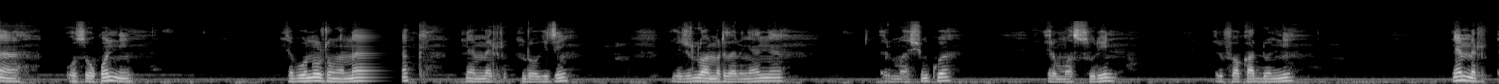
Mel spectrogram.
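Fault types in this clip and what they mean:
Call audio freeze: From 3.58 to 4.04 s the speech stalls and its last sound stretches into a fading buzz, ending in about 70 ms of silence. The likely cause is delayed packets emptying the jitter buffer. Speech resumes where it stopped, with nothing lost. A spectrogram shows smeared, decaying bands, then a blank strip.
Jitter buffer speed-up: From 9.22 to 12.10 s the receiver cuts short pitch-period slices to clear a backlog. Speech runs at 110% speed with unchanged pitch, losing roughly a third of a second and sounding hurried. The waveform shows compressed syllables, and the spectrogram's harmonics stay level.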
